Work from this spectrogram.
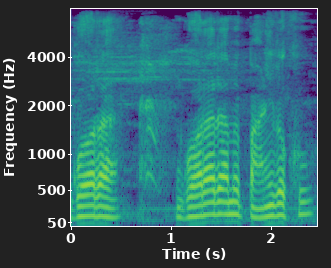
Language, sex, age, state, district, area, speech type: Odia, male, 45-60, Odisha, Jagatsinghpur, urban, spontaneous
